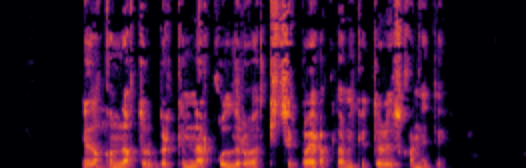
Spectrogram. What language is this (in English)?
Uyghur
